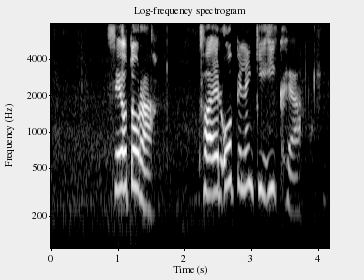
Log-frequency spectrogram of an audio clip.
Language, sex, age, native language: Icelandic, male, 11, Icelandic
